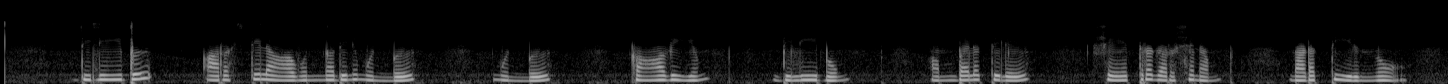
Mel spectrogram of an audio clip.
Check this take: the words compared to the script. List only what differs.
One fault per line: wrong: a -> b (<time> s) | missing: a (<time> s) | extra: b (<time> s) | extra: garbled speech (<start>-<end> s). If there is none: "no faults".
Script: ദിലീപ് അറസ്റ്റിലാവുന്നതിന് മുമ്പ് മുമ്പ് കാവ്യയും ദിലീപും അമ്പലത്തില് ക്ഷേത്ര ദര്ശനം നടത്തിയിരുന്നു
no faults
